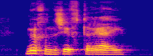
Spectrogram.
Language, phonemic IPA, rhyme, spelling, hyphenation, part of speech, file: Dutch, /ˌmʏ.ɣə(n).zɪf.təˈrɛi̯/, -ɛi̯, muggenzifterij, mug‧gen‧zif‧te‧rij, noun, Nl-muggenzifterij.ogg
- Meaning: nitpickery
